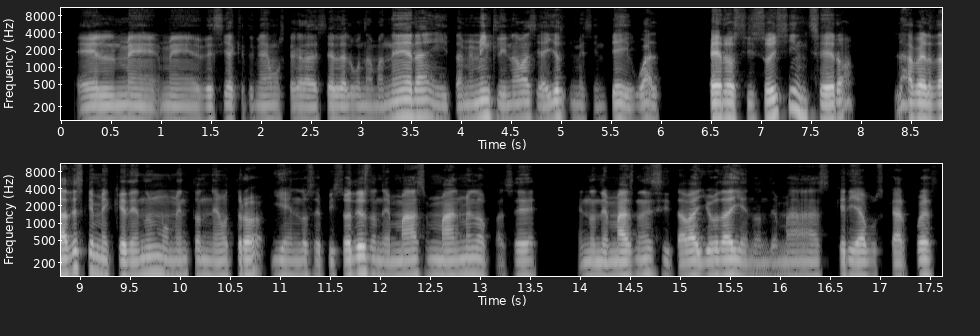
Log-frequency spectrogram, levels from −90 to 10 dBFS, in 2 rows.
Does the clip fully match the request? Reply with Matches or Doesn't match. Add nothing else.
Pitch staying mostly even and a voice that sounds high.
Doesn't match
